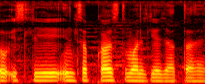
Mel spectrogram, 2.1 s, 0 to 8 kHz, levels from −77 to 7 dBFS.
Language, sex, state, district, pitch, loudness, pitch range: Hindi, male, Uttar Pradesh, Budaun, 130 Hz, -19 LUFS, 120-135 Hz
